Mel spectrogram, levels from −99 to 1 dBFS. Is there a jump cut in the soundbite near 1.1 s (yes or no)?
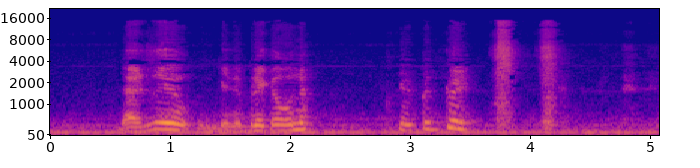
no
